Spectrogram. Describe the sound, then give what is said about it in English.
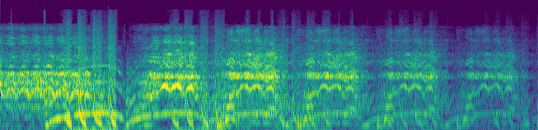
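A horse neighing sound effect, with loud whinnies that rise and fall in repeated arching calls over steady, rhythmic clip-clopping hooves throughout. “That's my sound horse, you know. That's how warped my mind is, you know. Sound horse, you know.”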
